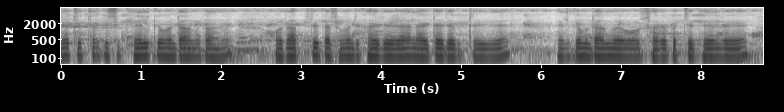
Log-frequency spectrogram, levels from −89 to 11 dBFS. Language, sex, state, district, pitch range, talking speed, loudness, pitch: Hindi, male, Chhattisgarh, Jashpur, 115-125 Hz, 205 wpm, -19 LUFS, 120 Hz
